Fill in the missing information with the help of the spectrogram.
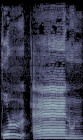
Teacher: را موٹی مخفف پڑی جائے گی دمہ کی وجہ سے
